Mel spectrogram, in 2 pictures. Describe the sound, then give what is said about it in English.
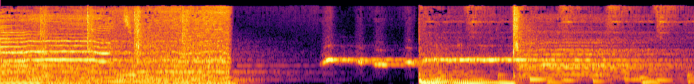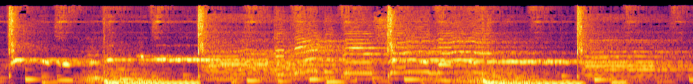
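A whistling solo in a song: a thin, steady whistled tone rises out of a brief near-silent break, then long held whistled notes carry on above a full band with pulsing low beats. “we got the whistling. Yeah, in there. Very nice. Yeah, whistling solo”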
